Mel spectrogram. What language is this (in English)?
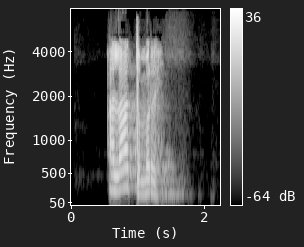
Tem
